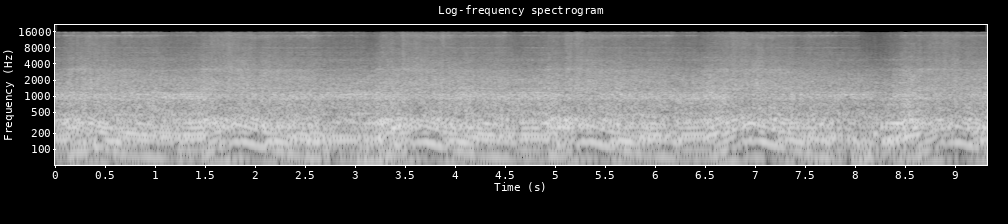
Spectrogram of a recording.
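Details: Honda TRX450 quad with stock setup: surging revs rising and sagging, never settling, bogging; owner suspects carb or a sensor.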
